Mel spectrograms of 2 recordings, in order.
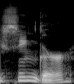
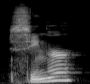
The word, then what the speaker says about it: singer: like singer and hanger in both of these words the G is not pronounced with a hard G sound we don't say singer and we don't say hanger we say singer and hanger but if you look at these two words longer and younger we do pronounce the G sound longer and younger he's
